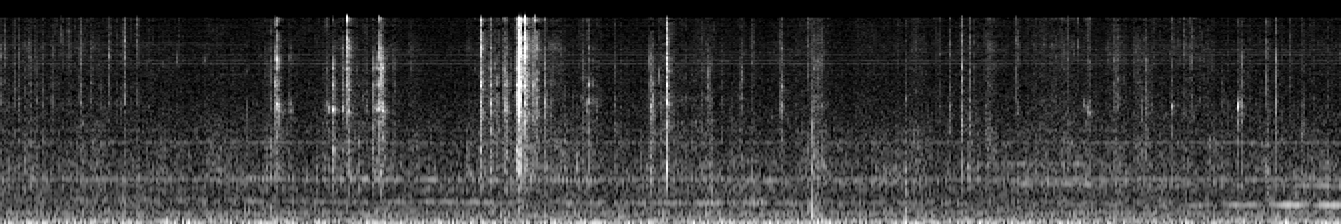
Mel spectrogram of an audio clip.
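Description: A few scattered sharp clicks and small metallic taps, bunched about three to five seconds in, from a spanner and hands working on the coolant temperature sensor and its plastic wiring connectors; otherwise quiet with a faint steady hum.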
